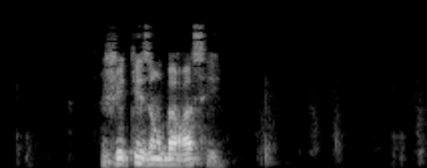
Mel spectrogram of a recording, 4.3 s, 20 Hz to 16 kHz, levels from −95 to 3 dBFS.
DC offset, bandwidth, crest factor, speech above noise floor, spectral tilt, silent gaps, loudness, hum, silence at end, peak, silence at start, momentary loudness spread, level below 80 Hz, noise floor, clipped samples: under 0.1%; 9.4 kHz; 20 dB; 66 dB; -6.5 dB/octave; none; -21 LUFS; none; 2.1 s; -6 dBFS; 1 s; 19 LU; -68 dBFS; -87 dBFS; under 0.1%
